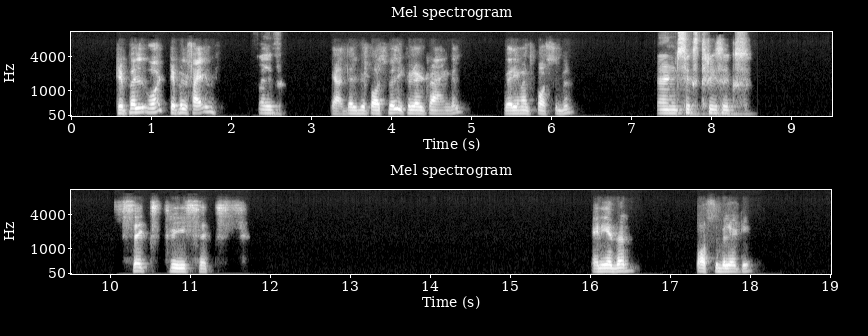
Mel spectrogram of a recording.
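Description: A middle-aged man speaks calmly through a close microphone, explaining in short bursts.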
